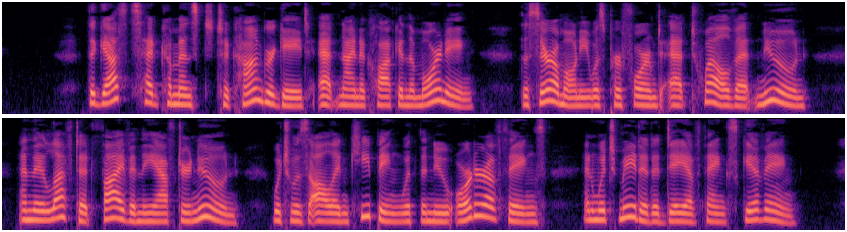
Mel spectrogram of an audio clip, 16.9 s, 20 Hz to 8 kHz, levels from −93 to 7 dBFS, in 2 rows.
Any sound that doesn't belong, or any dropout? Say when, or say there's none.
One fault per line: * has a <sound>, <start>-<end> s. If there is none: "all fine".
all fine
